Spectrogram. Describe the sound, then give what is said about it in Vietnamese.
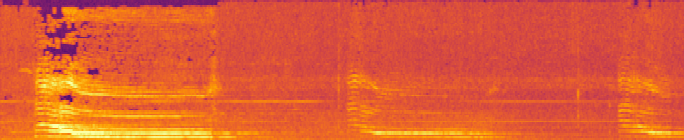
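A black cat meows three times around a market neighbourhood at night. The first wail is long, drawn-out and loudest, with gently falling pitch, and two fainter meows follow after pauses. “Đâu đó tiếng của con mèo đen vẫn cứ kêu lên loanh quanh xóm chợ.”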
